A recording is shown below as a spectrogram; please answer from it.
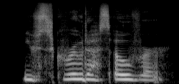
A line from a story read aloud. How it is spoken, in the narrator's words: he murmured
